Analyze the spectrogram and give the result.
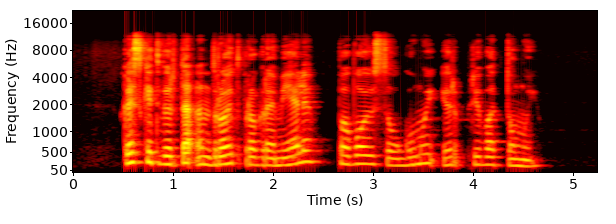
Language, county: Lithuanian, Vilnius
